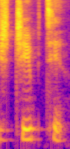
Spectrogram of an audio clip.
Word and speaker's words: щипці: щипці вимога русло у слові щипці наголос на першому складі розставте розділові знаки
